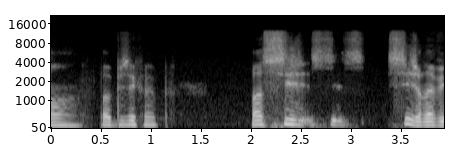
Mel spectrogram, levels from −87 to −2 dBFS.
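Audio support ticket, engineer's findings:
No faults found in this speech recording. Nothing heard points to any failing component in the chain.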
